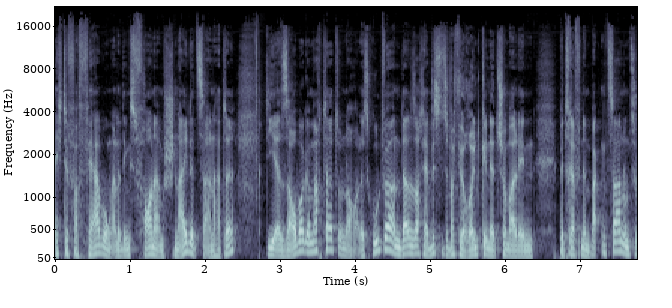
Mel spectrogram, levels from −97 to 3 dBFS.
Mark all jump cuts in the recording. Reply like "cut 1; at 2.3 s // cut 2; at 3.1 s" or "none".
none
